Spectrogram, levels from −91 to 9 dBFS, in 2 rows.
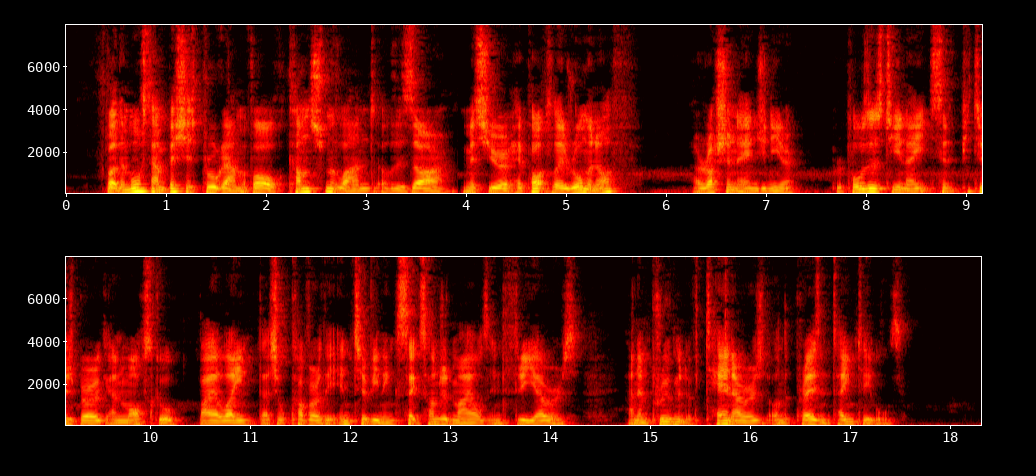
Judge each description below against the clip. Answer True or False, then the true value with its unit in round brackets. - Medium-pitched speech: False (105 Hz)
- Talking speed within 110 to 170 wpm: True (165 wpm)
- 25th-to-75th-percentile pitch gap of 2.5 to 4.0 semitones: False (4.8 semitones)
